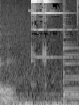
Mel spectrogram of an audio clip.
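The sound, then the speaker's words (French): A bicycle bell rings twice, then a third quick ding, each bright metallic ring lingering, rung by an instructor as the signal for cyclists to stop their bikes. A brief voice is heard just before the first ring, and low background rumble runs underneath. “Et là, quand je fais la sonnette, tu arrêtes ton vélo.”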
